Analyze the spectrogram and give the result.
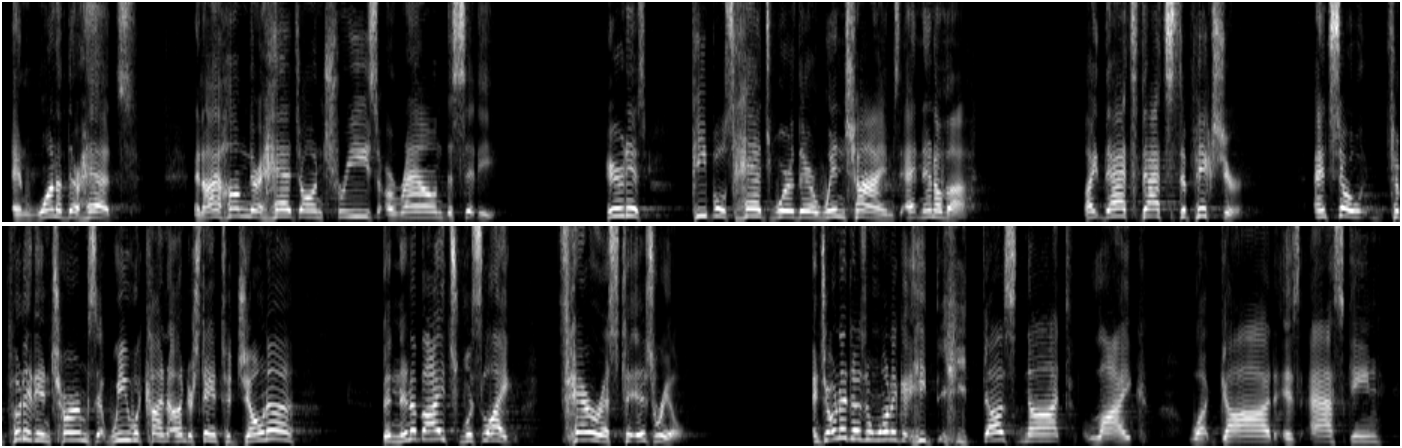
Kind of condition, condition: setting, live audience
